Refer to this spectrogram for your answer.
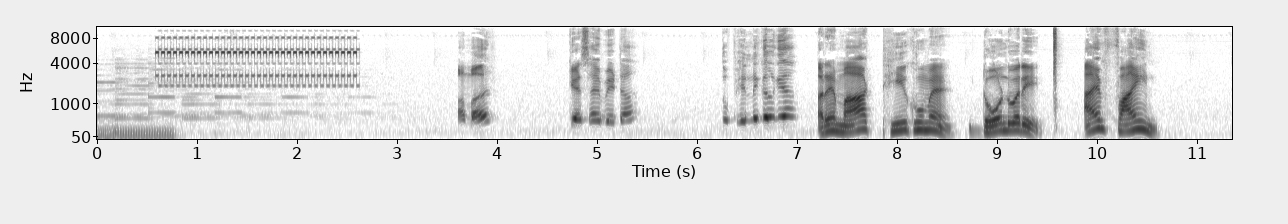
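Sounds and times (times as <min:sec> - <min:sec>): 
mobile phone ringtone trilling at a roadside dhaba: 0:00.6 - 0:02.7
speech: 0:03.6 - 0:04.0, 0:04.7 - 0:05.5, 0:06.2 - 0:10.7.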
